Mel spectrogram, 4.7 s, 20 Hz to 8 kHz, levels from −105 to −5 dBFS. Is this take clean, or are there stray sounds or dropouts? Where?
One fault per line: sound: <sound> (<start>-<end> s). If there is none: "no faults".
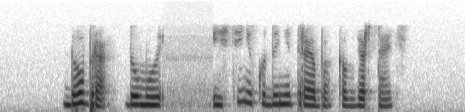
no faults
